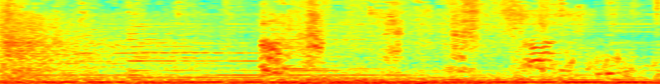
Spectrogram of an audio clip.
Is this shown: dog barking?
yes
